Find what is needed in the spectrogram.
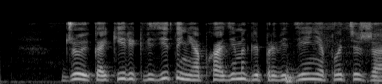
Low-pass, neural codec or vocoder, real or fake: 7.2 kHz; none; real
